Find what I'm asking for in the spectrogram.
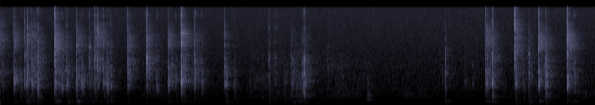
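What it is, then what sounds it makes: Plastic computer keyboard being typed on. Fingertips type rapid taps on the hollow keys of a full-size black plastic computer keyboard on a white base. The clicks are bright and short, coming in quick bursts, then pausing briefly near the middle before resuming toward the end.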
